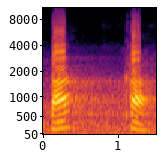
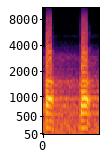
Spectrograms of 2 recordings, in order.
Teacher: ka ada ahnya dikit. Jadi nggak ta, ka, itu kurang.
